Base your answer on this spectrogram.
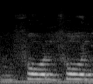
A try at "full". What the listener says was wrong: Có chữ L cuối full.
